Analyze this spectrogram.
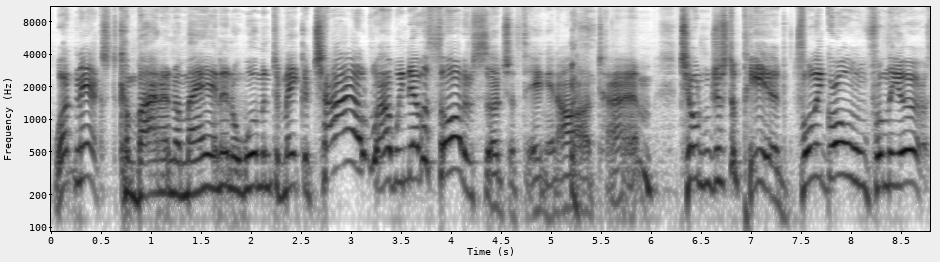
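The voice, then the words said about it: Breathless old Wild West American accent. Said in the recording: “an American Wild Western man accent who's short of breath all the time as well ... It's a comical accent”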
